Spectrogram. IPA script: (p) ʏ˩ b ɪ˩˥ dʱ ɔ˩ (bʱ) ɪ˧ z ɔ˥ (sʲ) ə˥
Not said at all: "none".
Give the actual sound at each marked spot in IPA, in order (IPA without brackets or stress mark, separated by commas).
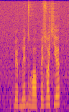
ɓ, p, sʲ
